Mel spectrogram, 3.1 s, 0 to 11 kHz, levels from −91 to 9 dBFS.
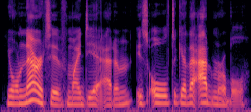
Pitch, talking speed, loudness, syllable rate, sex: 170 Hz, 150 wpm, -21 LUFS, 6.0 syllables/s, female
